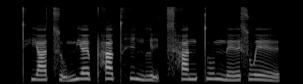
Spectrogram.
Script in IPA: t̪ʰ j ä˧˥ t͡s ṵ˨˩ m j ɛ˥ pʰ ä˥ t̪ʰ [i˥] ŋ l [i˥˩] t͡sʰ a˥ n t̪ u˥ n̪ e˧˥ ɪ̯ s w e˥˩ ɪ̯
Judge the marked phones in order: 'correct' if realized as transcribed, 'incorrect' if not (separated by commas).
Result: incorrect, incorrect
